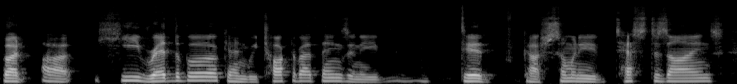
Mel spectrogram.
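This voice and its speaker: A man's voice: on the high side, takes it slowly. A man speaking casually as an author being interviewed.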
